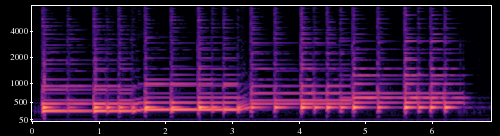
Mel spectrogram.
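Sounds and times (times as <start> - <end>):
ukulele strumming: 0.0 - 6.8.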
